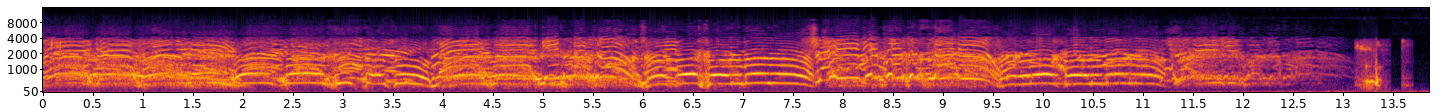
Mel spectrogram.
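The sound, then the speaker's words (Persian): Protesters gathered at the grave of Shadman Ahmadi chant loudly as a crowd, the massed voices rising and falling in steady rhythmic waves before fading near the end, followed by a brief short outburst. “صدای معترضان رو بشنویم بر سر مزار شادمان احمدی.”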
